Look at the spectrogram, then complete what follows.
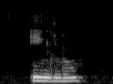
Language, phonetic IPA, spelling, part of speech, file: Polish, [ˈiɡlu], iglu, noun, LL-Q809 (pol)-iglu.wav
